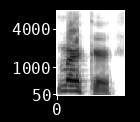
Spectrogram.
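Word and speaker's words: Myrkr: quick with you so the way this thing is spelled right is not something my brain can handle it's m yr KR but as soon as I saw that I was like oh yeah because I've heard it before that's merker but uh I wouldn't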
